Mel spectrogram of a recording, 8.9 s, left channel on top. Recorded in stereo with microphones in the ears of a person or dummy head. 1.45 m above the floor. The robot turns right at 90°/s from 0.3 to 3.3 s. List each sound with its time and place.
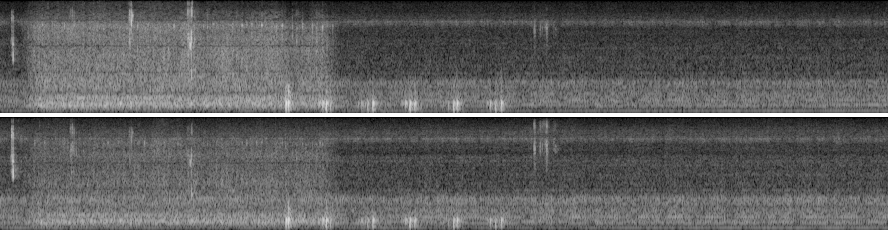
0.1 s dripping: 45° right (ahead or behind); by 2.0 s 70° left (ahead or behind)
2.9 s tapping: 85° left; by 5.1 s 45° left (ahead or behind)
5.3 s a camera shutter: 40° right (ahead or behind)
